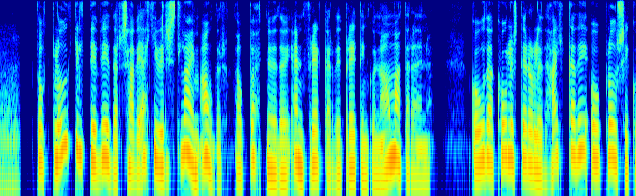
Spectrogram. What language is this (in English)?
Icelandic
